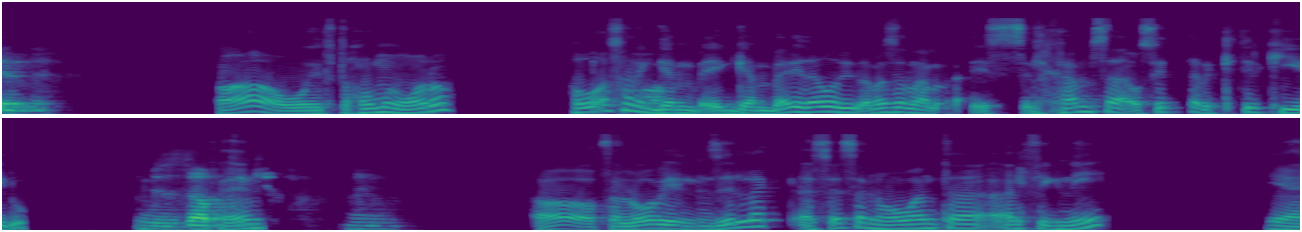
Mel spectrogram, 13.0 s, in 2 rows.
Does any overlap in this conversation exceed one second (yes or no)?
no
